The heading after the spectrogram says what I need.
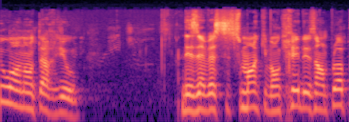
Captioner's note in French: voix de l'interprète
